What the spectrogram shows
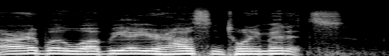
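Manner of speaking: mock heated delivery. Speaker reenacts his reply to the man who had his phone, retelling being a little heated. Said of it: "so I was a little heated".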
